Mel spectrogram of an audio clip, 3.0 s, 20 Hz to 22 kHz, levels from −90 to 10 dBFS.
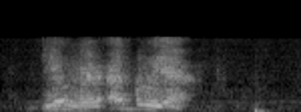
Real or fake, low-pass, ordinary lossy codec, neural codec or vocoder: fake; 5.4 kHz; AAC, 24 kbps; codec, 44.1 kHz, 3.4 kbps, Pupu-Codec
